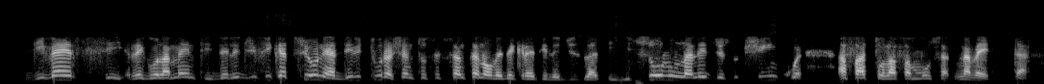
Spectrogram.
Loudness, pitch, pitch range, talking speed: -25 LUFS, 160 Hz, 150-210 Hz, 110 wpm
